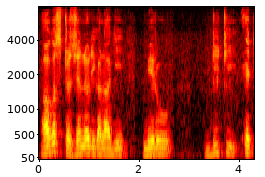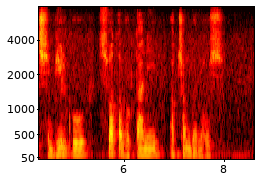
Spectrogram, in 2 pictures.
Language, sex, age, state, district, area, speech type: Nepali, male, 60+, West Bengal, Kalimpong, rural, read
